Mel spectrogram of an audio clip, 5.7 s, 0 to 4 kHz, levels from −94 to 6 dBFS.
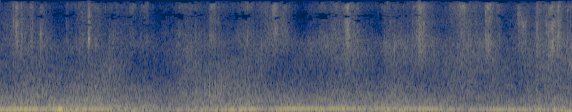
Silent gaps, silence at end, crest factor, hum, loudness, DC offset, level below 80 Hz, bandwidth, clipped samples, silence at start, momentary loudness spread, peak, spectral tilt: none; 0 s; 16 dB; none; -35 LUFS; under 0.1%; -34 dBFS; 4 kHz; under 0.1%; 0 s; 9 LU; -16 dBFS; -10 dB/octave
